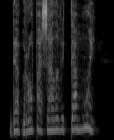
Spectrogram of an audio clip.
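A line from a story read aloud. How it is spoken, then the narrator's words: Whispered. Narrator (Russian): шепнула мне Марья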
